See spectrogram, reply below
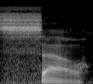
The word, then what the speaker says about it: Cao: How did you pronounce the cow? C-A-O. – It's sow.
